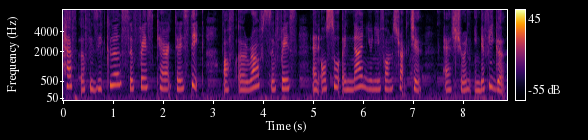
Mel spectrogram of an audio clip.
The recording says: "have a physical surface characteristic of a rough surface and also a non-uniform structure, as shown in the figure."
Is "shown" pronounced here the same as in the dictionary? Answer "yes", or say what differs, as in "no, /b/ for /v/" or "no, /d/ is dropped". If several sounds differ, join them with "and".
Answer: yes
